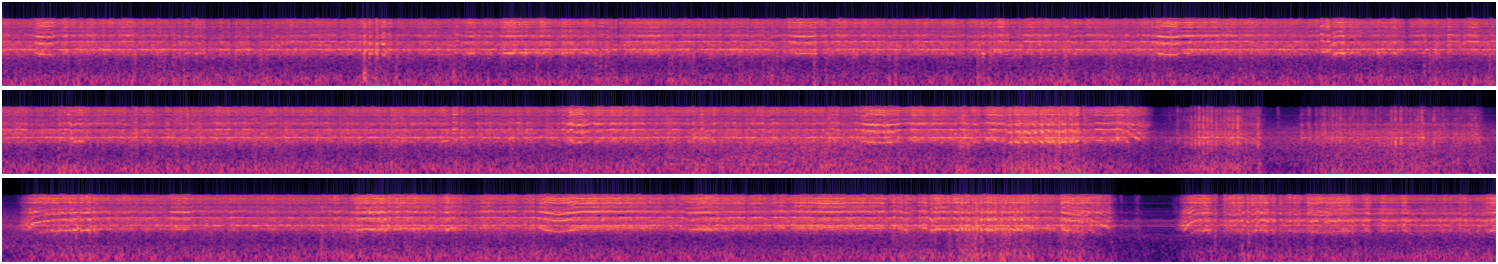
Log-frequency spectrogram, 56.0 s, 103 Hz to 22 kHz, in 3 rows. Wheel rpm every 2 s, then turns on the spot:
230, 230, 230, 230, 230, 230, 230, 230, 240, 230, 230, 230, 230, 230, 230, 220, 140, 40, 50, 200, 230, 230, 230, 230, 230, 150, 150, 200.
34-38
